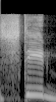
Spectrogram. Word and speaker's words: Stede: I think all the jokes fail if you do it Stede, though. We're going to be talking about Stede Bonnet, the gentleman pirate. Okay, and that is how we are going to pronounce it.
